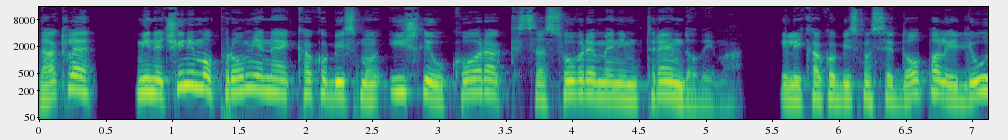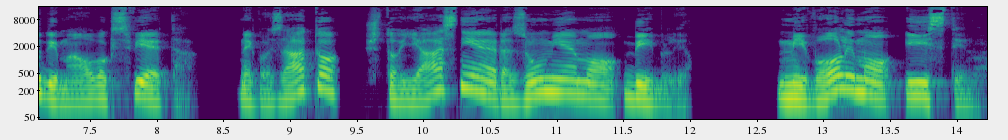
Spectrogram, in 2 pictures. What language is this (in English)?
Croatian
